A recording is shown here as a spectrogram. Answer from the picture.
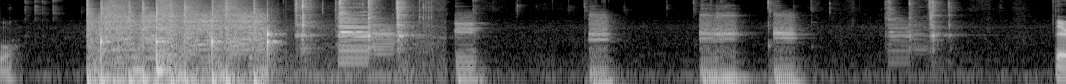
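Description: Playback of a down-tuned metal riff from a recording session: about a second and a half of full-band guitars and programmed bass, then a run of stop-start fragments and short single programmed bass notes.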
